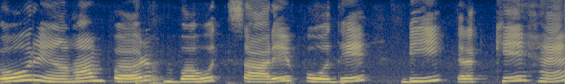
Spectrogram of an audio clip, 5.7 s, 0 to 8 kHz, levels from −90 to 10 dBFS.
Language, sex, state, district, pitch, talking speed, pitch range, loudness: Hindi, female, Punjab, Pathankot, 295 Hz, 95 wpm, 270-340 Hz, -14 LUFS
